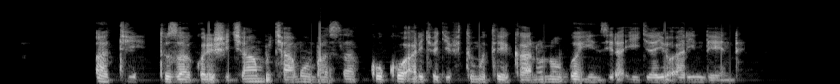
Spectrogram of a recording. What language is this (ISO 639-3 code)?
kin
